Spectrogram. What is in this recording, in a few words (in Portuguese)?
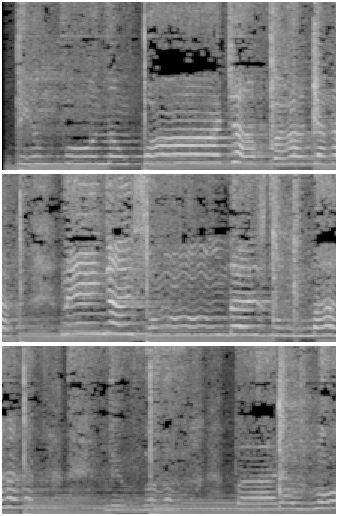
dia dos namorados gospel namorada, evangélica voz masculina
